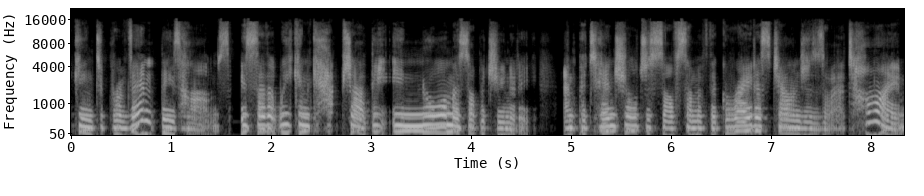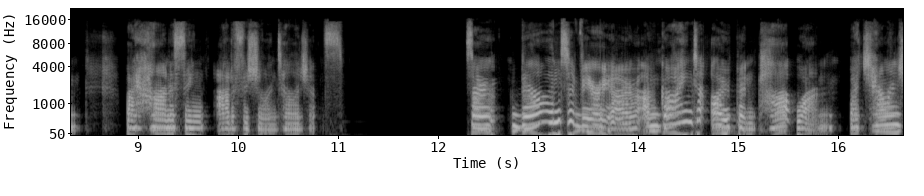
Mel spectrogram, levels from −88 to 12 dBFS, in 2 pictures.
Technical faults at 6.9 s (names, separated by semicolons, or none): overlap-add ripple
